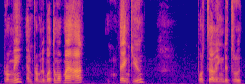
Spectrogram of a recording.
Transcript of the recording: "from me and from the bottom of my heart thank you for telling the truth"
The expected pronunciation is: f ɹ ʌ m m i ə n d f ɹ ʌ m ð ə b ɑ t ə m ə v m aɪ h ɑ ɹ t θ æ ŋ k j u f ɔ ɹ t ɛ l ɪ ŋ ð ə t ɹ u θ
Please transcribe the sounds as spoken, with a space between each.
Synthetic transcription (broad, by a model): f ɹ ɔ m m i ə n f ɹ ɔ m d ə b ɑ t ə m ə f m aɪ h ɑ ɹ t t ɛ ŋ k j u f ɔ ɹ t ɛ l ɪ ŋ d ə t ɹ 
